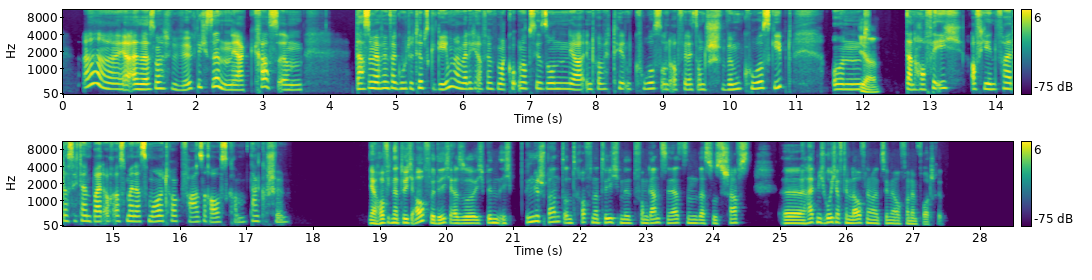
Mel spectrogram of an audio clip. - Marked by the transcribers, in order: none
- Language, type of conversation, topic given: German, advice, Wie kann ich Small Talk überwinden und ein echtes Gespräch beginnen?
